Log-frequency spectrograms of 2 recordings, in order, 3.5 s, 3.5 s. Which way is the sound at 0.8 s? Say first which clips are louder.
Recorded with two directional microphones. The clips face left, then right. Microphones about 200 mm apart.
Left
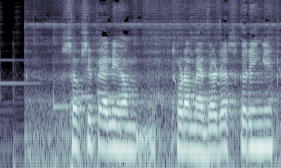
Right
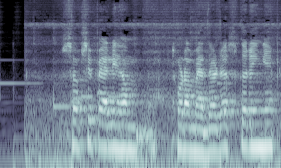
Left 5 dB; 55° left (ahead or behind).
